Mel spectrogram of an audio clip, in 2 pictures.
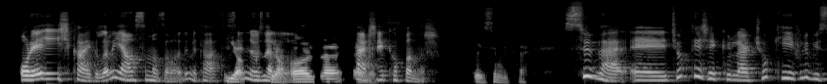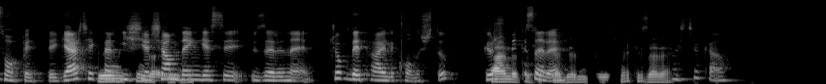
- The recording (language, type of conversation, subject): Turkish, podcast, İş-yaşam dengesini korumak için neler yapıyorsun?
- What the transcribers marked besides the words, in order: tapping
